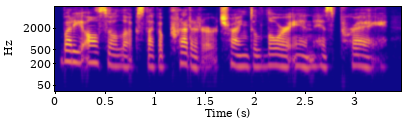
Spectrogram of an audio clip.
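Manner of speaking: normal talking voice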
